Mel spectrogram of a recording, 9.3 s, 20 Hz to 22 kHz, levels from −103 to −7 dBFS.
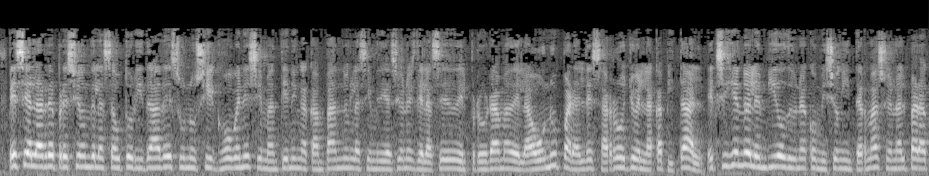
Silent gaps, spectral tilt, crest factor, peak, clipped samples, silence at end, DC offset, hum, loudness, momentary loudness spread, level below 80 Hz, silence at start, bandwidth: none; -2 dB/octave; 22 dB; -2 dBFS; under 0.1%; 0 s; under 0.1%; none; -22 LUFS; 7 LU; -52 dBFS; 0 s; 11.5 kHz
